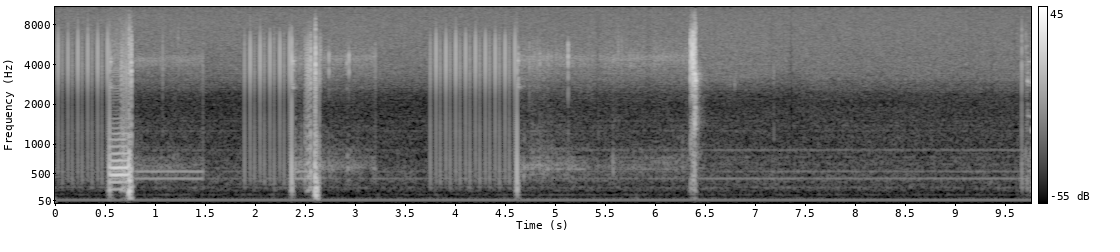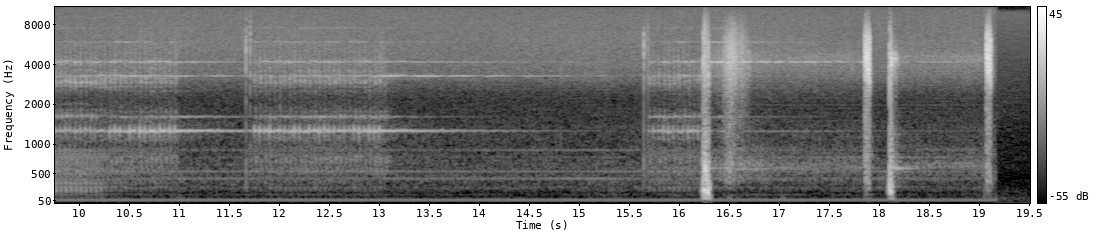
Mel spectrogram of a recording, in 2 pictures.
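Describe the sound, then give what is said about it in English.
A number is dialed on a party-line telephone exchange circuit, then the line rings. A few bursts of rapid clicking pulses come first, followed by a steady buzzing ring tone and later some sharp clicks. “I'm going to dial 759.”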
